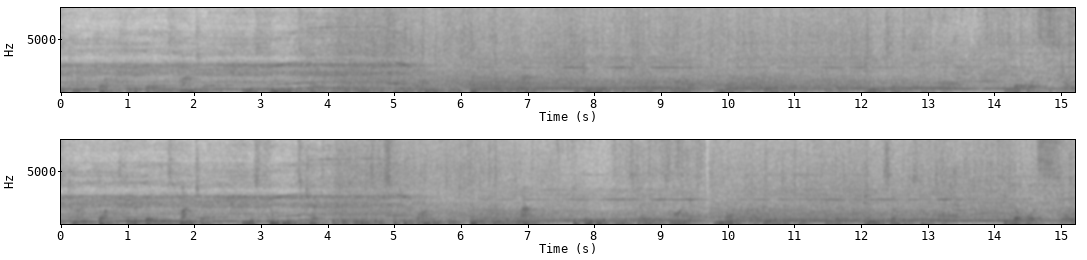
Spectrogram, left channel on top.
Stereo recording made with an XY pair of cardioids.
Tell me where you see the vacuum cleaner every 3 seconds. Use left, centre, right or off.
right, centre, left, centre, right.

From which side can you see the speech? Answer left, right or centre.
right.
